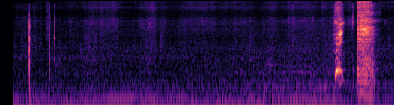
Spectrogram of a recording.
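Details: Sneezing, tagged allergies: a sharp, explosive sneeze in two bursts, an indrawn catch then forceful expulsion, over steady low background hum.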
